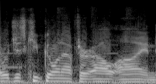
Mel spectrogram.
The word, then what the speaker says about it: Al Ain: Al Ain.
